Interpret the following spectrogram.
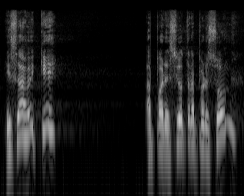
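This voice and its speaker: Man, pastor, very high voice, storytelling sermon, loud bursts and quiet asides, joking with the congregation, long hall reverb. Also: sing-song, moderate pace. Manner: storytelling preacher, swings from shouts to hushed asides; jokes with the congregation. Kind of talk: sermon at a women's retreat. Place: church hall. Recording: long echo of a large hall.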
